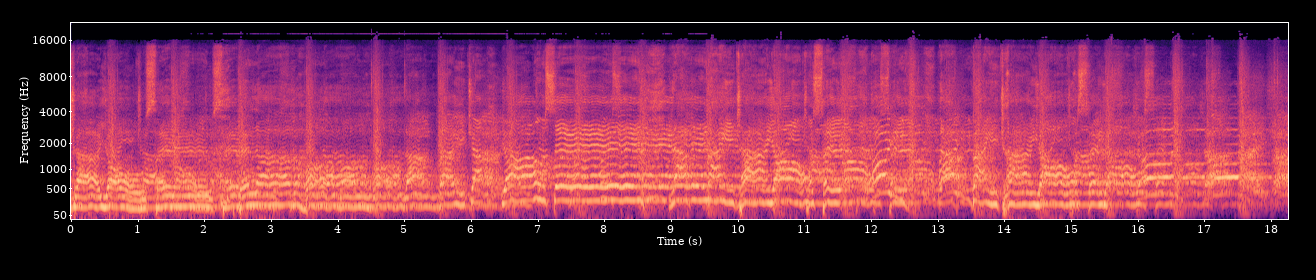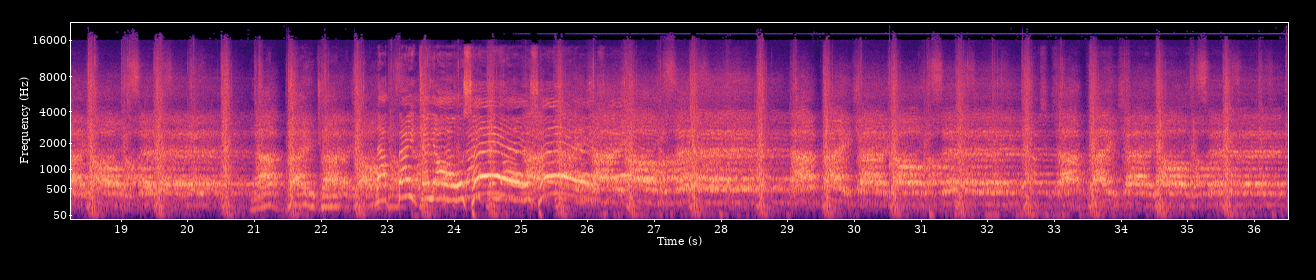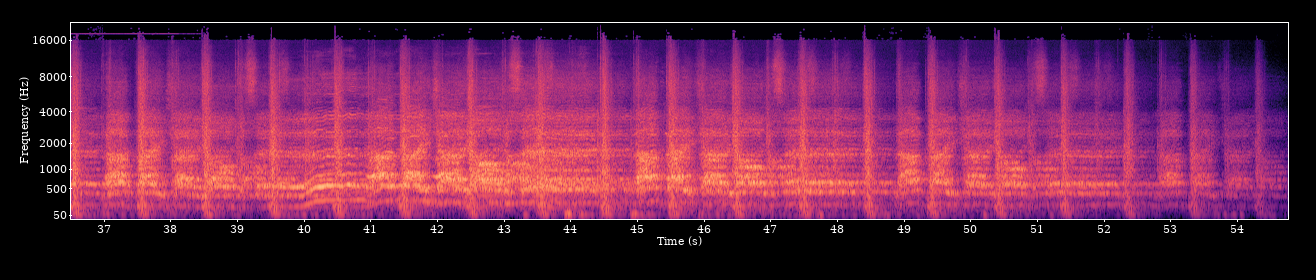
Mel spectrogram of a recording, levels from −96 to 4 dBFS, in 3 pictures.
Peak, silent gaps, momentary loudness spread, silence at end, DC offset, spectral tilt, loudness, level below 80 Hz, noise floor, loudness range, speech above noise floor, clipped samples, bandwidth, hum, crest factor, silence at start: 0 dBFS; none; 10 LU; 0.25 s; under 0.1%; -3.5 dB/octave; -13 LUFS; -48 dBFS; -37 dBFS; 8 LU; 26 dB; under 0.1%; 19 kHz; none; 14 dB; 0 s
